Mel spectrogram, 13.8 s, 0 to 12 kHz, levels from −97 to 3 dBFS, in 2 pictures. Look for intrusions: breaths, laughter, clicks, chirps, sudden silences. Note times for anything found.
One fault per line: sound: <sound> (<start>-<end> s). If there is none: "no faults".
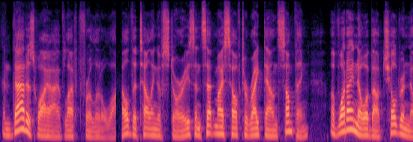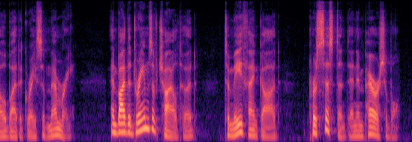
sound: dropout (1.9-2.0 s)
